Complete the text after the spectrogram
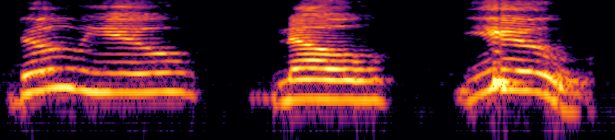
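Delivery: each word drawn out with pauses; slow emphatic question. Real, not acted. Preacher pressing listeners to know themselves, slow and emphatic. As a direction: spell out DO, YOU, KNOW, YOU slowly, word by word.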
